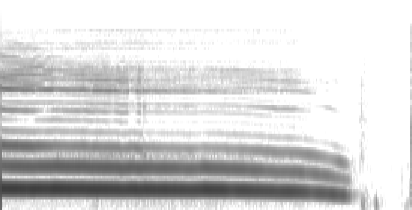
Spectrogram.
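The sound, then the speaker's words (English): A person imitates a wolf howl, one long sustained wavering tone held for about three seconds before fading out, loud, followed by a brief pause and a sharp burst of noise. “Anyway, y'all know that I love talking about wolf conservation in my zoo news segments, and I have four wolf conservation stories for you this week, so I thought I'd howl at the beginning.”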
